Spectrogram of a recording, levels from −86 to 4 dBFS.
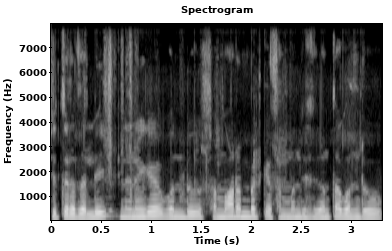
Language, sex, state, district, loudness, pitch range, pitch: Kannada, male, Karnataka, Raichur, -15 LUFS, 155-170 Hz, 165 Hz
